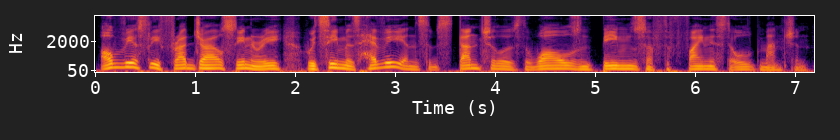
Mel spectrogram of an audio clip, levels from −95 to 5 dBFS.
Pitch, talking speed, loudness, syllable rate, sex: 115 Hz, 160 wpm, -17 LUFS, 4.4 syllables/s, male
